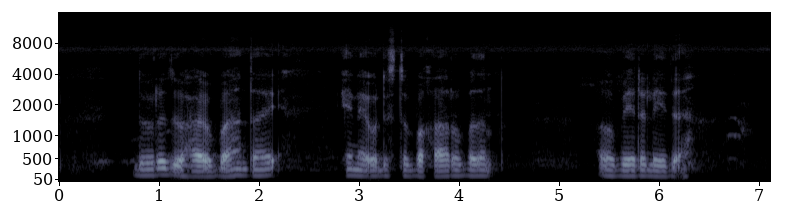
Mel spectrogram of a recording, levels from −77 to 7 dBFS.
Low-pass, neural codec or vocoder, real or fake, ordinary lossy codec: 14.4 kHz; vocoder, 44.1 kHz, 128 mel bands every 512 samples, BigVGAN v2; fake; none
